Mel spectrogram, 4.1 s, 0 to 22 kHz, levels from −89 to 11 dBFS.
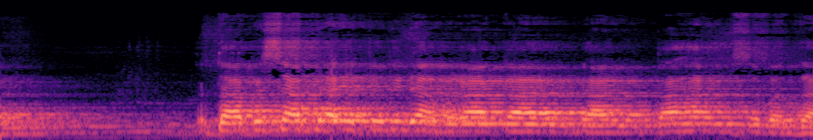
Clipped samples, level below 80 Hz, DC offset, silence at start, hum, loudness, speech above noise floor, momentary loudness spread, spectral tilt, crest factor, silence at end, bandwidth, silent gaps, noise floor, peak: under 0.1%; -60 dBFS; under 0.1%; 0 s; none; -14 LUFS; 24 dB; 13 LU; -5.5 dB/octave; 14 dB; 0 s; 16 kHz; none; -38 dBFS; 0 dBFS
